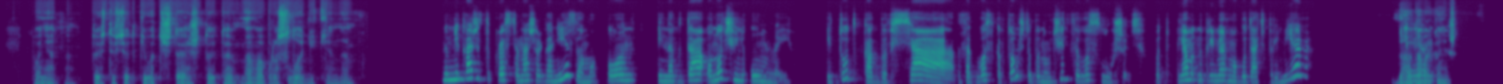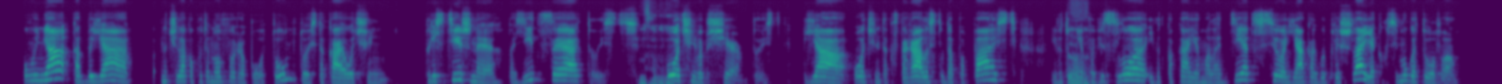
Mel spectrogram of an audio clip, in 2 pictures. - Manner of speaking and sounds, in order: tapping; stressed: "очень"
- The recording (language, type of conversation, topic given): Russian, podcast, Как развить интуицию в повседневной жизни?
